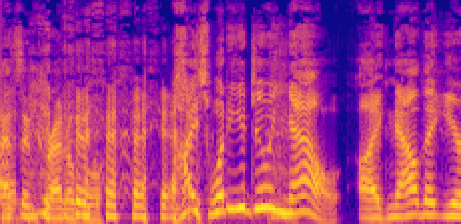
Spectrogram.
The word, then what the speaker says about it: Gijs: I know my name is spelled in a very weird name but way, but that's how we spell things with No, they're they're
